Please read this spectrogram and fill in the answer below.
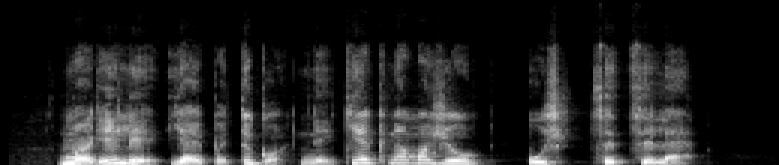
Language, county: Lithuanian, Klaipėda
